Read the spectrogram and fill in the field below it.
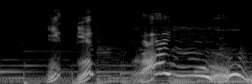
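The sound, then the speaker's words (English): A person's voice imitates a dog barking, voicing the pup Peppy in a story set on a sand beach: two quick woofs followed by a longer, sliding vocal yelp, fairly loud. “Barked Peppy as he took a big lick at Isaac's sandy face.”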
